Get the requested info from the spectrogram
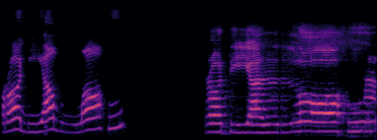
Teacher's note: Al-jalalahnya tebalkan tapi tidak merubah menjadi huruf waw ya, tetap hurufnya lam.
